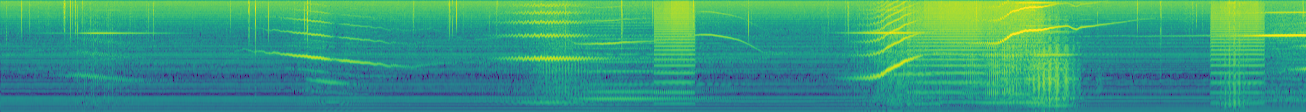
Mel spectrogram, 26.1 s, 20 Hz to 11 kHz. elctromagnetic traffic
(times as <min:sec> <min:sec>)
0:01.0 0:03.4, 0:05.2 0:15.0, 0:16.5 0:22.0, 0:24.2 0:26.1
